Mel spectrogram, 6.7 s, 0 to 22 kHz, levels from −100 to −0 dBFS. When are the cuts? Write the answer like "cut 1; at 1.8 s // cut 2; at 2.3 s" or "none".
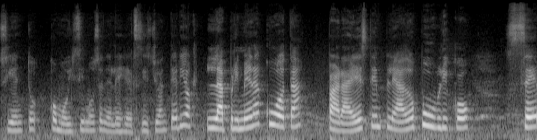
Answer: cut 1; at 2.5 s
